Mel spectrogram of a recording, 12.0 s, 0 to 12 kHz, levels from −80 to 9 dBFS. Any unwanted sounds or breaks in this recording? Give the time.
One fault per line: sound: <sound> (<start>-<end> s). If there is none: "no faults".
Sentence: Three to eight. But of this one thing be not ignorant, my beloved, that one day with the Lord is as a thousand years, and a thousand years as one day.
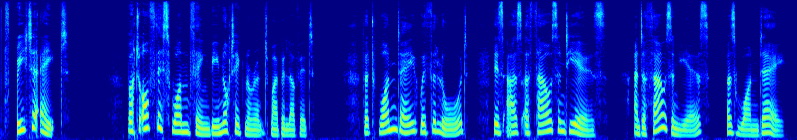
sound: dropout (0.1-0.3 s)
